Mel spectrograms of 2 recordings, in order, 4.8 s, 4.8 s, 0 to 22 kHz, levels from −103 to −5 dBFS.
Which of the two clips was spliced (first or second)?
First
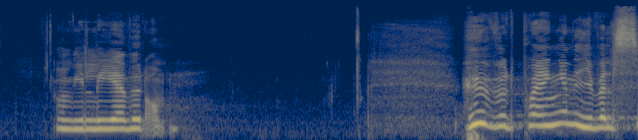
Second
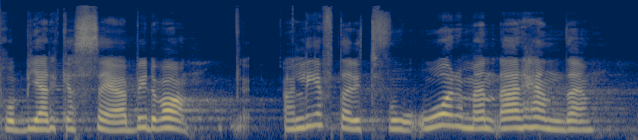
first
